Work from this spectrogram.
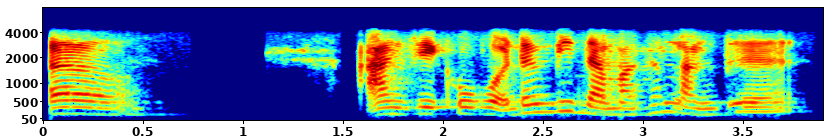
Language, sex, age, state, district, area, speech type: Bodo, female, 45-60, Assam, Chirang, rural, conversation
